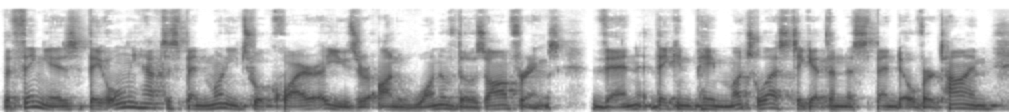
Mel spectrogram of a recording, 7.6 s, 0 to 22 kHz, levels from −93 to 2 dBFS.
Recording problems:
squashed, flat; heavily

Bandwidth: 15.5 kHz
